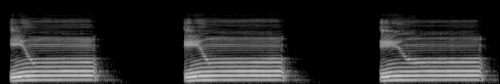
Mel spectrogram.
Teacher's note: गुन्ना इस तरह करेंगे कि ज़बान तालू से ना लगे, जैसे इन इन इन।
